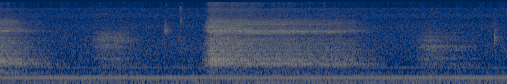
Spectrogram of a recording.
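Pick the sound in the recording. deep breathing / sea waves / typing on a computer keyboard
deep breathing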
